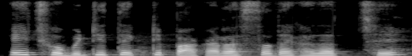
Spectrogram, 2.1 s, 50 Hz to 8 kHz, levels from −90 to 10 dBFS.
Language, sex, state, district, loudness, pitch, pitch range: Bengali, female, West Bengal, Alipurduar, -18 LUFS, 255 Hz, 230-270 Hz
